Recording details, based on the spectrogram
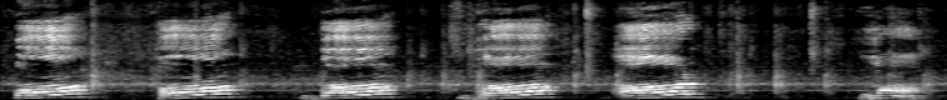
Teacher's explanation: ह्रस्व ऊ, दीर्घ ऊ, प, फ, ब, भ और म ओष्ठ से बोले जाते हैं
